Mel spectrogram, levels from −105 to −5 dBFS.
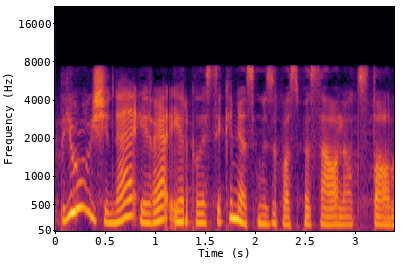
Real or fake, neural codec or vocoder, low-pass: fake; codec, 24 kHz, 1 kbps, SNAC; 7.2 kHz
